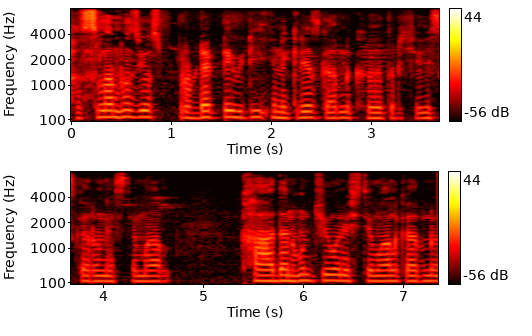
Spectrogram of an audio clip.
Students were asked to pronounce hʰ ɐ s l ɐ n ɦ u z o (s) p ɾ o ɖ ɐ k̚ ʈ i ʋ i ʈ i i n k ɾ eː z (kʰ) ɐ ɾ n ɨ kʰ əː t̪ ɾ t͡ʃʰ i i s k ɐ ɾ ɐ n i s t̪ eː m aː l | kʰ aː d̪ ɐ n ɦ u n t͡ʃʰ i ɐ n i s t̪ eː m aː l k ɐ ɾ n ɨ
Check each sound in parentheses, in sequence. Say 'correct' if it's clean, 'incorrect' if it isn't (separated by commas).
correct, incorrect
